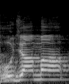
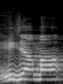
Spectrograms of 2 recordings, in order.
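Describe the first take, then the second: First: The first vowel after h is a u. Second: The first vowel after h is an e. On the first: "H यू बोल रहे हैं" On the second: "H ई बोल रहे हैं"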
